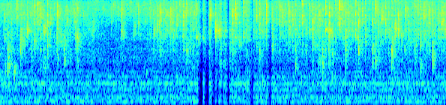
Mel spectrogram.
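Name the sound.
running water from a tap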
